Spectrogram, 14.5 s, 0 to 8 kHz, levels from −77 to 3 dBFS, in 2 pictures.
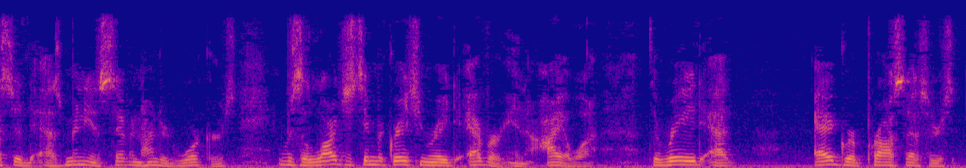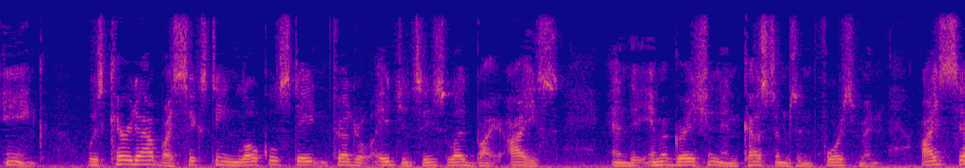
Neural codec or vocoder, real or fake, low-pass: none; real; 7.2 kHz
